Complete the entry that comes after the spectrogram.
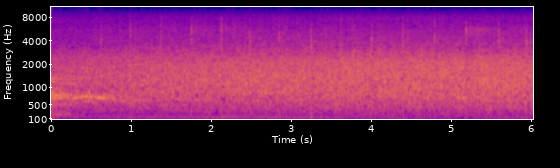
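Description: Sustained applause from a large audience, a dense, steady wash of many hands clapping at even loudness throughout, with no voices standing out.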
